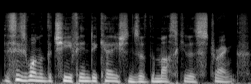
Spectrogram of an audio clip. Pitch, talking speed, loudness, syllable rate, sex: 145 Hz, 265 wpm, -18 LUFS, 6.9 syllables/s, male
